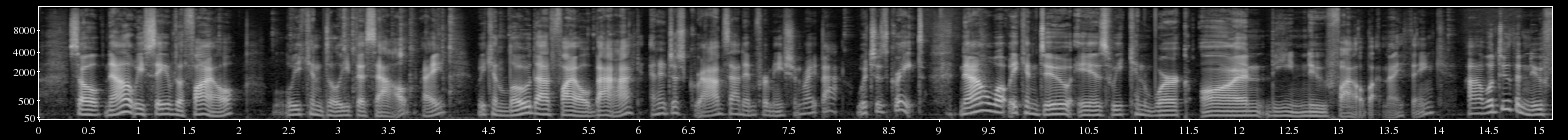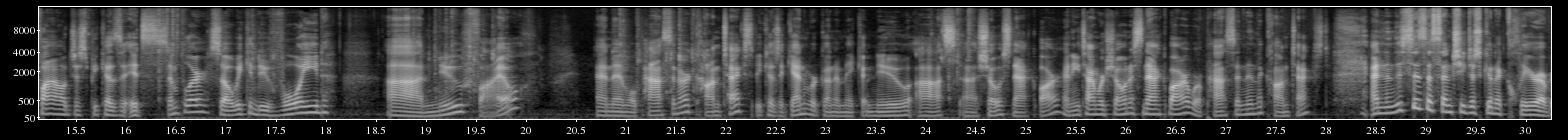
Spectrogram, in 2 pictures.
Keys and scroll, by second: 3.3 BackSpace, 16.6 Return, 16.9-22.2 typing, 22.4 End, 23.9 space, 24.3 Return.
